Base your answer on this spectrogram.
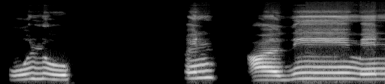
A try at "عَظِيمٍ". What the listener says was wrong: ذی پڑھ رہے ہیں، وا پر پڑھیں آپ، عظی،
